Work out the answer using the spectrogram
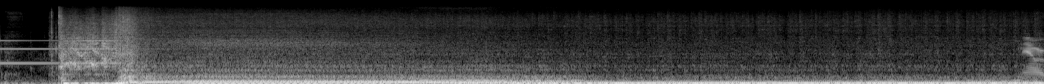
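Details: Cammed Dodge Dakota R/T, 5.9L Magnum pushrod V8 with high-lift Comp Cams camshaft, Mopar M1 intake and larger throttle body, started right after loading an HP Tuners tune: brief crank, then a deep, steady, slightly loping idle with no knocks or misses; normal idle.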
